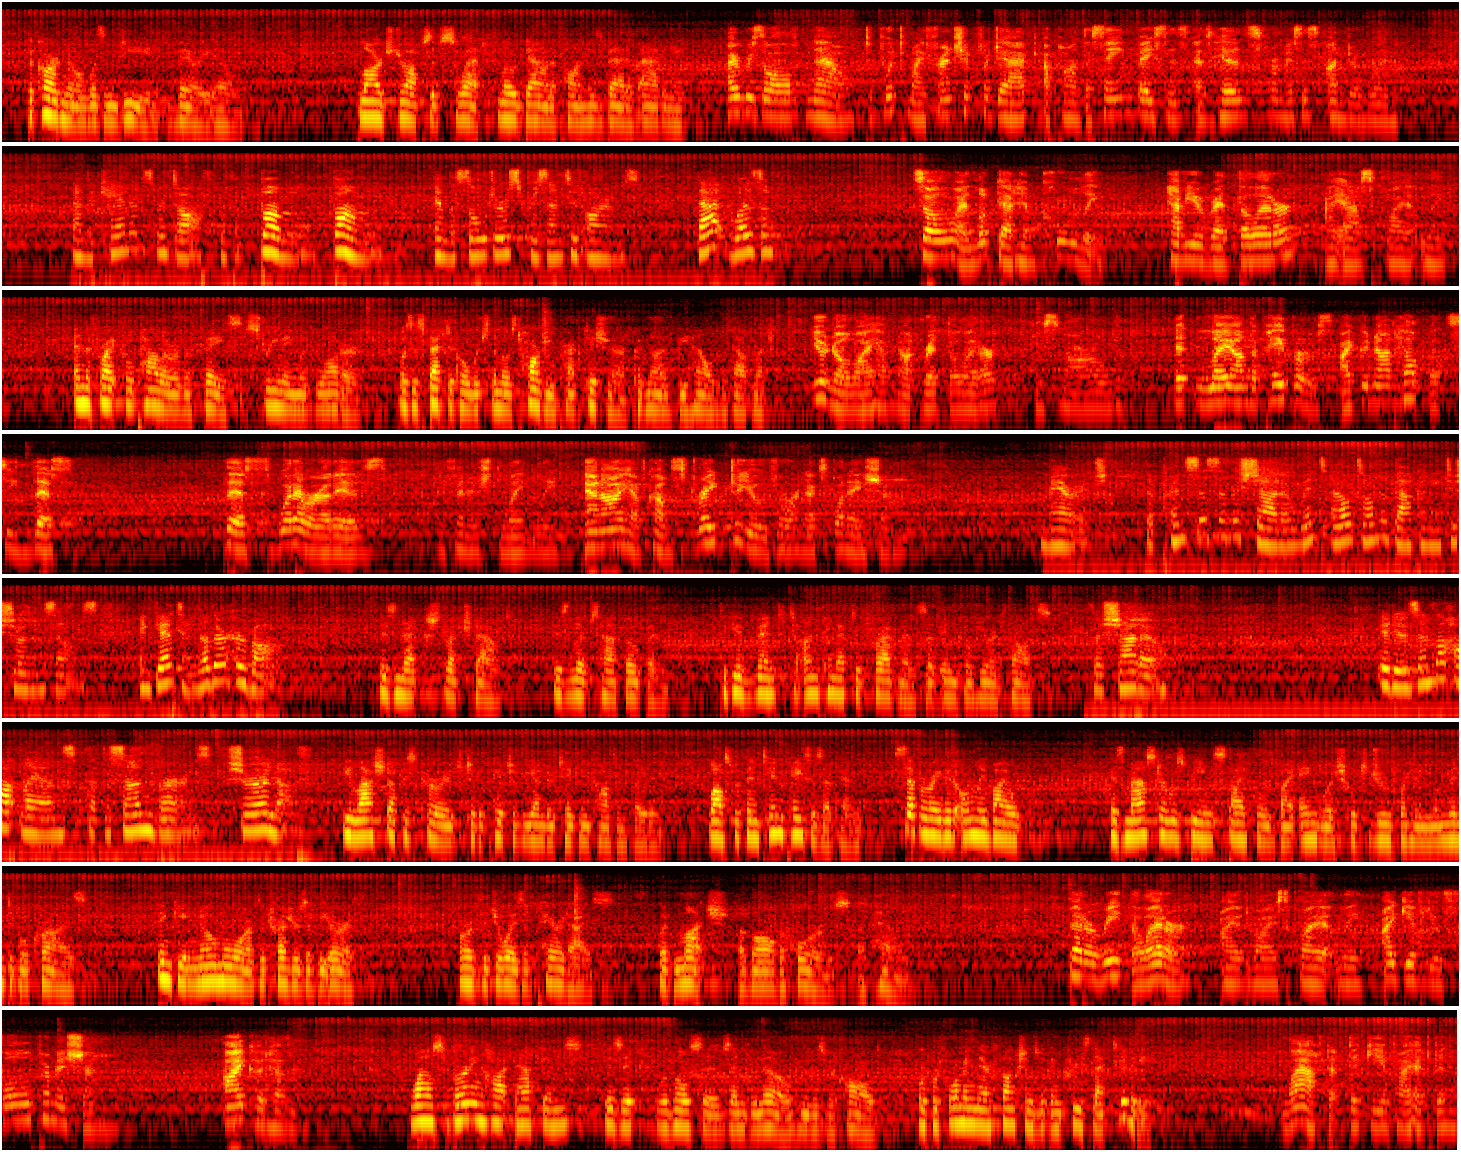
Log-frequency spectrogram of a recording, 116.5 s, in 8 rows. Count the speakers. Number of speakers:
3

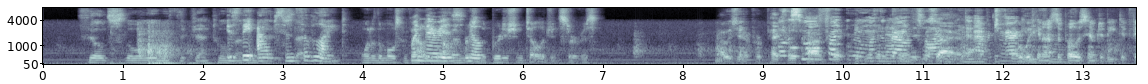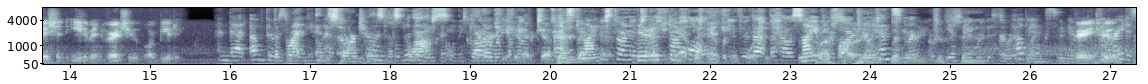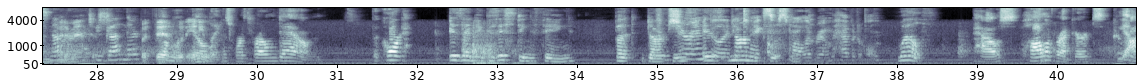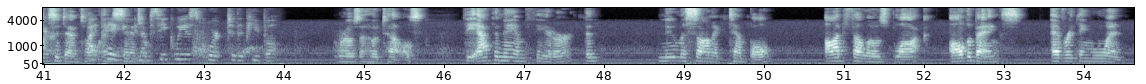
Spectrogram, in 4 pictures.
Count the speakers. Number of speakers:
9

